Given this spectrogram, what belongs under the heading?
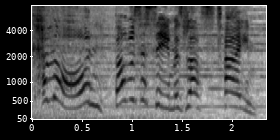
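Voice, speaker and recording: Feisty, lively, high-voiced sarcastic girl. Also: moderate pace, over music. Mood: exasperated. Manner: mocking, blunt, sassy. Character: feisty, sarcastic young cat-eared girl. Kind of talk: video game cutscene acting.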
